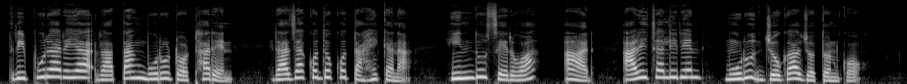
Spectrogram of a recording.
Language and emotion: Santali, neutral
